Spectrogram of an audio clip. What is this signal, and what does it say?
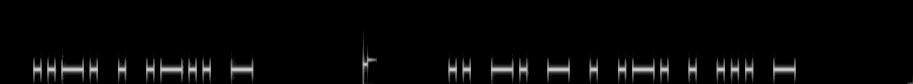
Morse code, heard as a keyed tone, about 17 wpm, 700 Hz. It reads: FELT INTEREST
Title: Sets of 5 Words Encore - New Word Drill - 17wpm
